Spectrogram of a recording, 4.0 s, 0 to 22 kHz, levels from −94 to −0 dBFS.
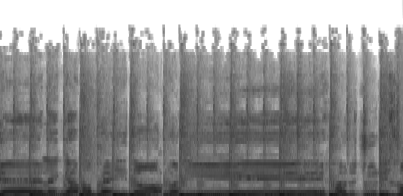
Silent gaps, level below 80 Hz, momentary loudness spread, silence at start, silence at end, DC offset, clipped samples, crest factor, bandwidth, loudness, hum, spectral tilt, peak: none; -18 dBFS; 2 LU; 0 s; 0 s; under 0.1%; under 0.1%; 12 dB; 18.5 kHz; -14 LUFS; none; -4.5 dB/octave; 0 dBFS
